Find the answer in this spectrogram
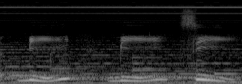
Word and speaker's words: BBC: तो ये है द और बी, बी सी, तो बी बी सी ऐसे इसका प्रोनाउंसिएशन होगा। सी पर हमें स्ट्रेस देना है, सी पर जोर देना, और स्ट्रेस के लिए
